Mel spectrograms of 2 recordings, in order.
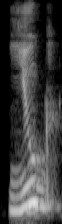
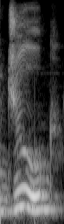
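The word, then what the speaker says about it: যুগ: But if the ear is at the start of a word, then the sound of ear changes to ja. So here are some examples. Again, like the last time, the red alphabets are where the sounds are changing. So yagna becomes joggo, yagna to joggo, yash to josh, yug to jug, yuyutsu to jujutsu.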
